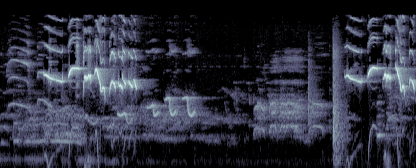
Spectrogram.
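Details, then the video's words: Oriental magpie-robin, a wild-caught female, sings to rouse males: rapid loud whistled phrases that slide and trill at high pitch, a quieter stretch of repeated lower looping notes, a pause, then another bright whistled burst. "Choè than mái bổi lên giọng hót kích trống"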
